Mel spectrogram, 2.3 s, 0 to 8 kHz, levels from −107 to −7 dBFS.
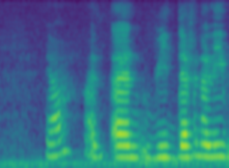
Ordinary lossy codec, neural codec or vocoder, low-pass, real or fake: none; none; none; real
